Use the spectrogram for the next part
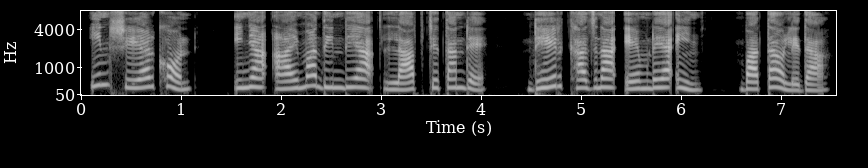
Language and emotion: Santali, sad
